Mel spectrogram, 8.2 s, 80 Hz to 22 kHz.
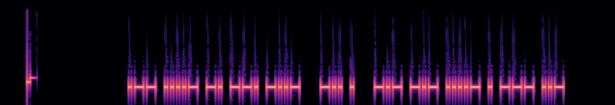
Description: Morse code, heard as a keyed tone, about 30 wpm, 700 Hz. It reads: W4NGX DE KK4EOU
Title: USA Callsign DE Callsign 30wpm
